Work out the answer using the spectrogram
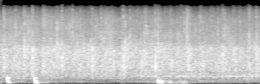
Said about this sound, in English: Let's applaud those who said yes to Jesus today.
